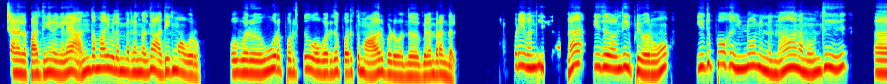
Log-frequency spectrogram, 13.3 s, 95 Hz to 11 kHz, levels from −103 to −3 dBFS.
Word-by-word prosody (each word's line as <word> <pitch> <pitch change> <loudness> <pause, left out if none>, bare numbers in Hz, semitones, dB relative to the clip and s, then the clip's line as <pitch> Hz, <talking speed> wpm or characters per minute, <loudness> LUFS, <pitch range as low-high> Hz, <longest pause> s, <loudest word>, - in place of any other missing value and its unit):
சேனல்ல 185 -2 +2
பார்த்தீங்கன்னு 180 +2 +1
வைங்களேன். 180 +4 +1
அந்த 210 +5 +1
மாரி 235 0 +2
விளம்பரங்கள் 195 -2 0
தான் 210 -4 +1
அதிகமா 200 +2 0
வரும். 160 -2 -3 0.5
ஒவ்வொரு 185 0 +2 0.3
ஊர 235 -1 +3
பொறுத்து, 190 +2 -3 0.2
ஒவ்வொரு 180 0 0
இதை 195 - 0
பொறுத்து 185 +4 0
மாறுபடும், 165 -1 +1
அந்த 155 +1 -1 0.2
விளம்பரங்கள். 160 -3 -1 0.8
அப்டி 270 +1 -3
வந்து 250 +2 +2
இல்லாம, 280 - -4 0.4
இது 255 0 +1 0.2
வந்து 235 +2 +1
இப்டி 205 -2 +1
வரும். 170 +8 +2 0.5
இது 260 - -1
போக 295 -1 -3 0.2
இன்னொன்னு 260 +3 +2
என்னன்னா 185 -1 +1 0.2
நம்ம 190 -3 +2
வந்து, 205 +6 +1 0.7
அ - - +1
190 Hz, 145 wpm, -19 LUFS, 175-225 Hz, 0.8 s, ஊர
